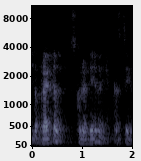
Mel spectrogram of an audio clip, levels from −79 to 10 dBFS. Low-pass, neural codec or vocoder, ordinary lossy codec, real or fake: 9.9 kHz; none; AAC, 32 kbps; real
